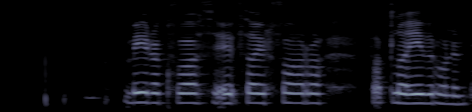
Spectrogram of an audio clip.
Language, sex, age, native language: Icelandic, male, 11, Icelandic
